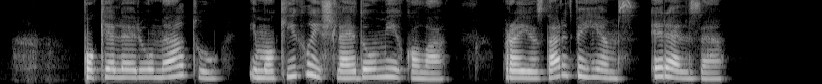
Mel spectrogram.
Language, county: Lithuanian, Telšiai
